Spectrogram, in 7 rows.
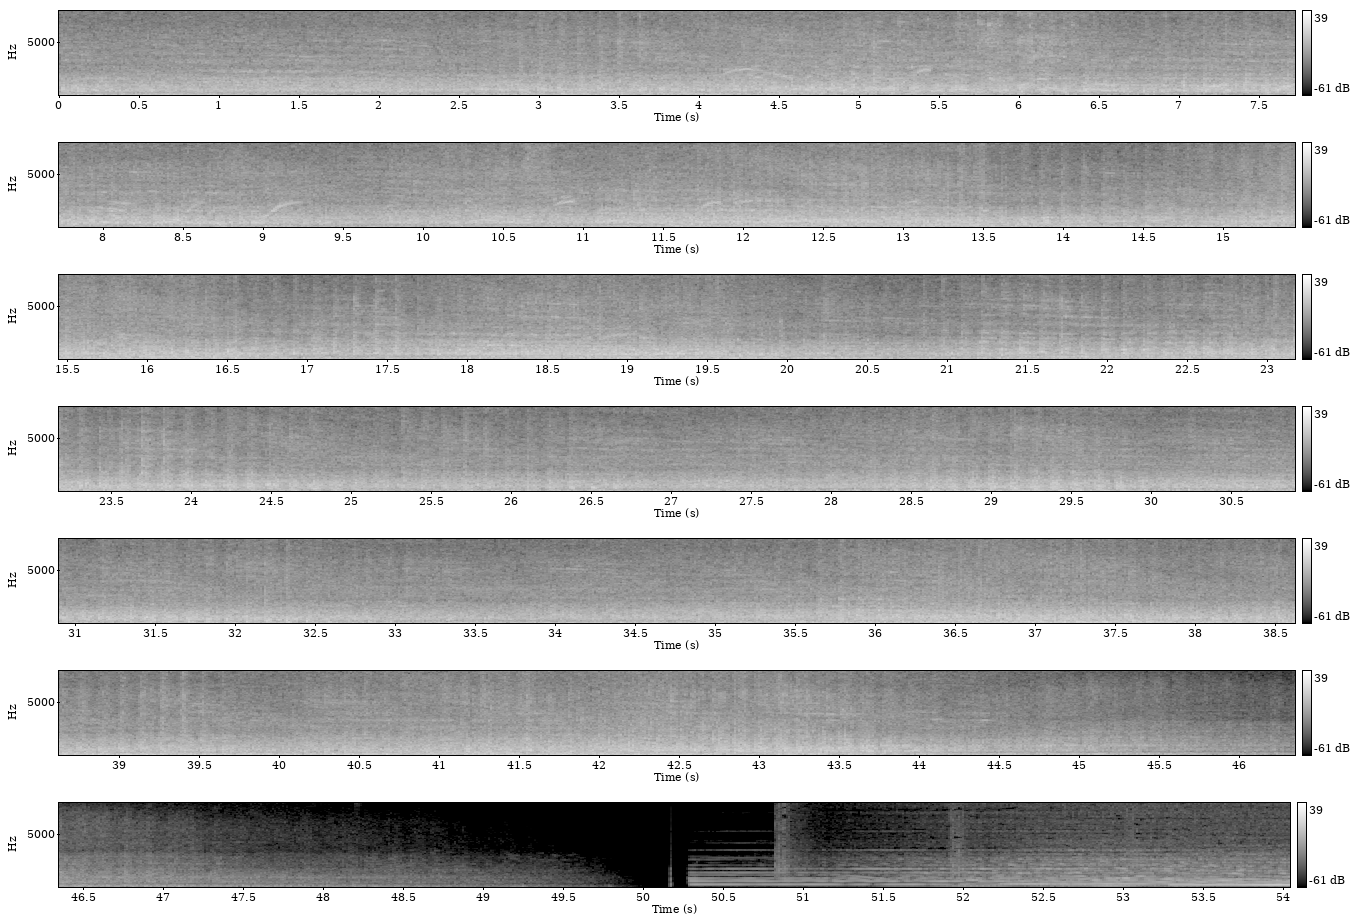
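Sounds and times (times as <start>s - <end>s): steel wheels rumbling on rail: 0.0s - 48.8s
wheels clacking over rail joints: 2.1s - 8.4s.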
